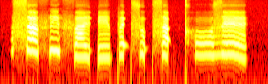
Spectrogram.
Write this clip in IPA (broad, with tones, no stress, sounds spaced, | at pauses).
sʰ ä˦˨ θ ĩ˦˨ θ a˨ ɪ̯ ʔ e˨ p ɛ˦ ʔ sʰ ʊ˦ ʔ s ä˦ ʔ kʰ ɔ˦ z ɛ˦˨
